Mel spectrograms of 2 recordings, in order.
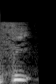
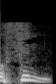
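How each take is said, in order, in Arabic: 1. تنتهي الكلمة بكسرة قصيرة -i. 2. تنتهي الكلمة بـ -in مع التنوين. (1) "بغير تنوين بالكسر" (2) "بالكسر والتنوين"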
